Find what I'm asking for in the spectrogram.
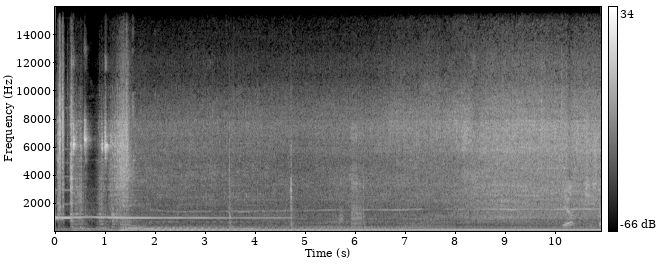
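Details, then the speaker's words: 1987 El Camino after an Edelbrock 1406 carburetor rebuild with only an initial tune, no starter fluid and no throttle: brief crank, catches at once, then a steady even low rumble with no stumble; healthy start and idle. "Didn't have to use any starter fluid. Sounds good. I was really happy with what I did."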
